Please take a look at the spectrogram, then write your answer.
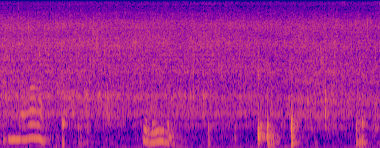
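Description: Marinated mutton fries in oil with whole cardamom and cinnamon, a steady sizzle running underneath while people talk over it, with a few sharp clinks toward the end.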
